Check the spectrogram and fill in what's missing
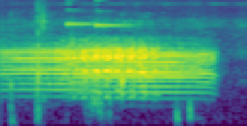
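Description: A single long, nasal sheep bleat from the Minecraft video game rings out clearly and alone, with a few soft clicks before and after it.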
